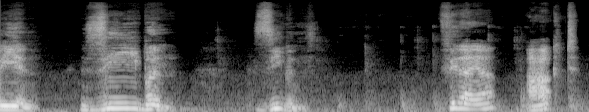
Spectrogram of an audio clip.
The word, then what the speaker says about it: acht: फिर आया आक्ट, सी एच है, उससे पहले ए है, ख हो गया, आखट, आक्ट।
